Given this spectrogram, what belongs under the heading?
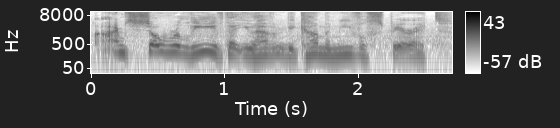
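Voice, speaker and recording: A man voicing a mild, nostalgic character in an anime game, gentle and earnest. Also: on the high side, brisk, slight background noise, lightly acted. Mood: relieved. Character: mild, nostalgic man fond of his childhood friend.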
